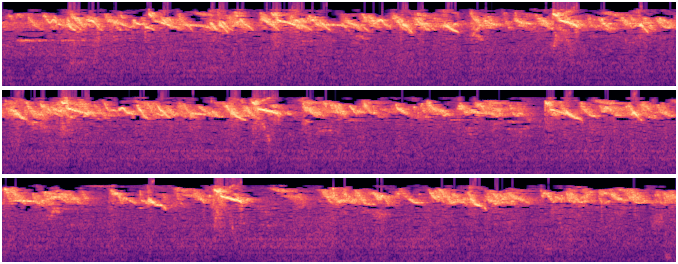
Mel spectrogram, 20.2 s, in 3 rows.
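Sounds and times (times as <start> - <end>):
White-eye song: 0.0 - 20.2.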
